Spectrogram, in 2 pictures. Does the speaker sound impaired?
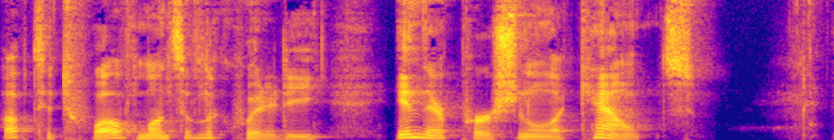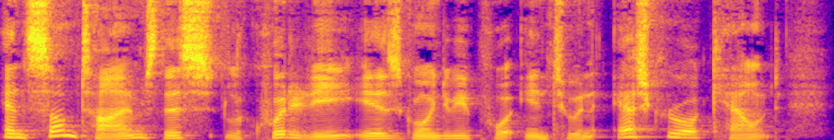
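No.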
